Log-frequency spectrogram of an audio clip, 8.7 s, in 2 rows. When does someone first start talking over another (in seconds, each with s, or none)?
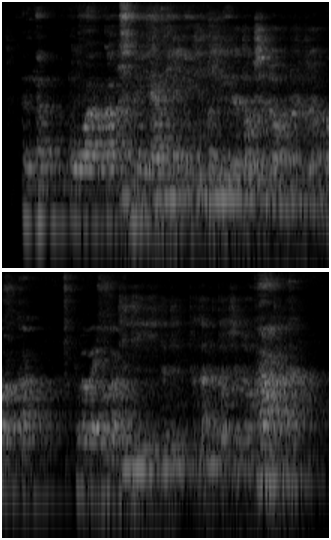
1.6 s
